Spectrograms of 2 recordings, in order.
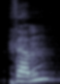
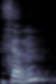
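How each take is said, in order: First: It has a th and a reduced schwa. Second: The same.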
